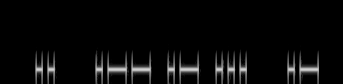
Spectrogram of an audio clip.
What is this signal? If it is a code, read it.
Morse code, heard as a keyed tone, about 20 wpm, 700 Hz. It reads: I WAS A
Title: Sets of 3 Words 20wpm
